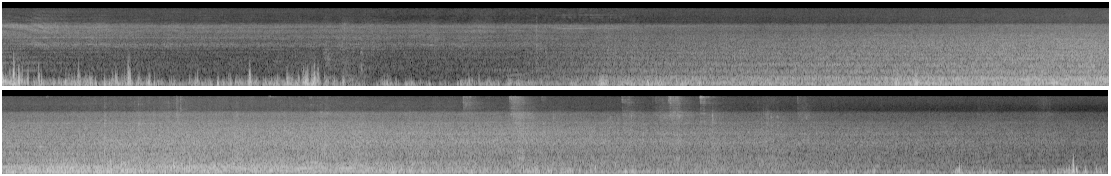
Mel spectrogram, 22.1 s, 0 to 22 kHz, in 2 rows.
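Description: PKP Intercity EP07 electric locomotive running light past at close range during shunting. Its rumble and motor whine build to a peak about halfway through and then fade as it moves away. Irregular low thumps of wind on the microphone come in the first few seconds.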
